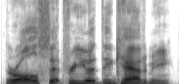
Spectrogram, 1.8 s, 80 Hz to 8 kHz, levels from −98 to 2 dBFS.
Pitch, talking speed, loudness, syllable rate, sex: 160 Hz, 265 wpm, -17 LUFS, 7.3 syllables/s, male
